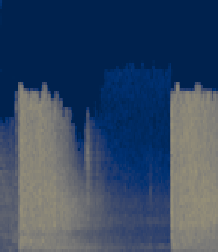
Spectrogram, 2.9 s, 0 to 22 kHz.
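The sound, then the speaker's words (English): Two loud, sharp gunshots from a large heavy-duty .44 revolver, the kind Dirty Harry made famous, fired at a paper silhouette target, about two seconds apart, each a booming crack followed by a long, rumbling decay that fades until the second shot. “and we brought a large 44. It's the heavy-duty revolver Dirty Harry made famous.”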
